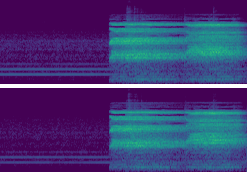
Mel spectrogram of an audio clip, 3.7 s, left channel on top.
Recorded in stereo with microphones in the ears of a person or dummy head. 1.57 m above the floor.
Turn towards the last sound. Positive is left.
turn(degrees=70)  # may be behind; listen again after turning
